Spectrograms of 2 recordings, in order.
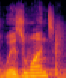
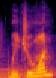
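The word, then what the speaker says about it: WIZ*ONE: colorized or color eyes their fan name ouija 1 can also be pronounced as wiz once uiju one the korean way or we as one to be safe i went with the korean pronunciation of ouiju one but despite the use of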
